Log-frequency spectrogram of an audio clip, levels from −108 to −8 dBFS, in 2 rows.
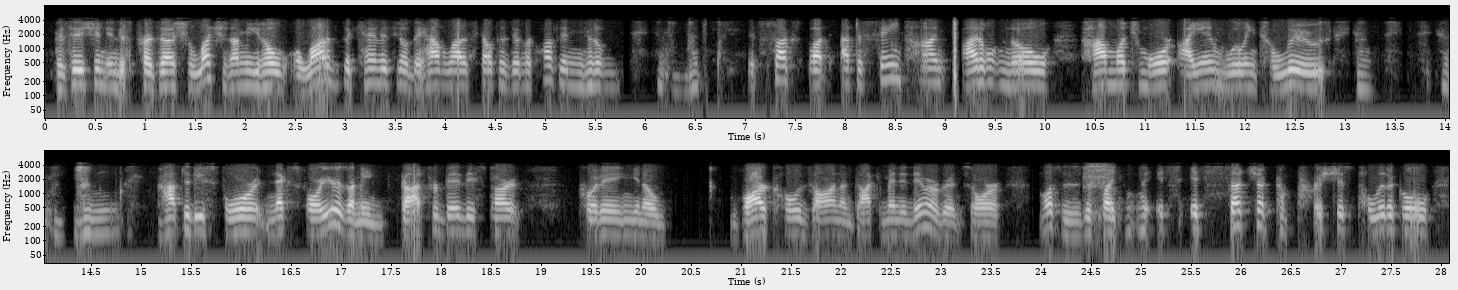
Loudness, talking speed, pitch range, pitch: -33 LUFS, 160 wpm, 150-175 Hz, 165 Hz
